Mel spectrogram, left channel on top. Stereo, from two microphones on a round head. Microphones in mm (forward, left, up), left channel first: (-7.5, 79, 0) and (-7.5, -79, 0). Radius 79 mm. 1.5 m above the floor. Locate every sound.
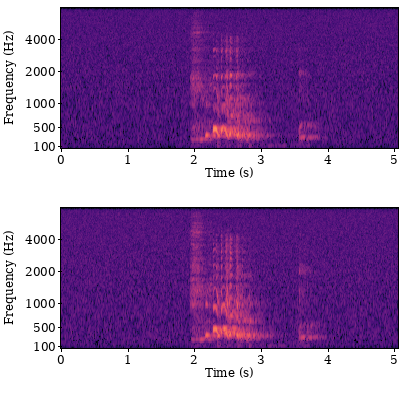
1.9 s laughter: 25° right (ahead or behind), 4.5 m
